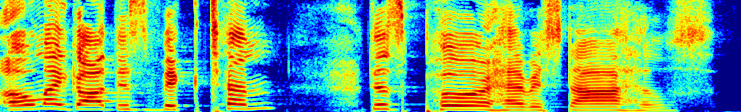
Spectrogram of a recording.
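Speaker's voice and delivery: very high, slow, put-on TV gossip-host accent. Acting out what everyone says, in a put-on gossip host accent. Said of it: "I love that accent".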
